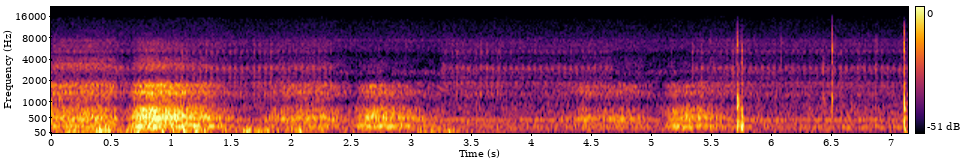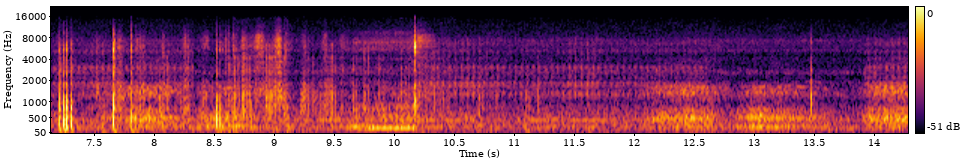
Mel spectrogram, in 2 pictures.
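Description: Faint breathing and soft handling rustle close to the microphone, coming in gentle swells every second or two, with a few small sharp clicks around the middle.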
